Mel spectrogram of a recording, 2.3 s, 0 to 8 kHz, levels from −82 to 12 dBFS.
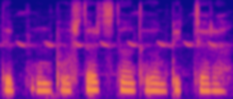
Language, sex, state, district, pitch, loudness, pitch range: Wancho, female, Arunachal Pradesh, Longding, 175 Hz, -18 LUFS, 170-180 Hz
